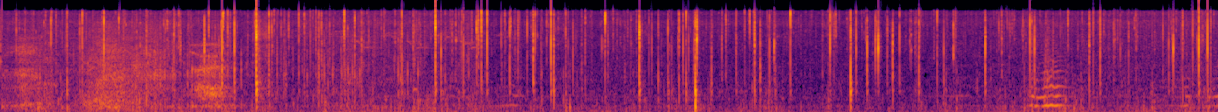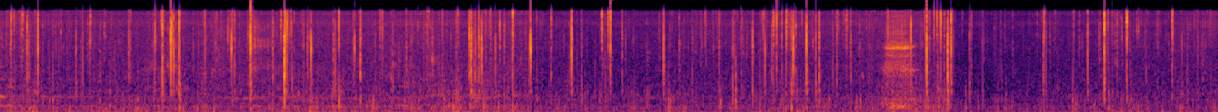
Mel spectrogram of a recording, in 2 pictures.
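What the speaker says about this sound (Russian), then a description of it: "Елка трещит." Burning spruce wood crackles and pops in an open campfire by a taiga river at evening, with irregular sharp snaps scattered over a steady low hiss throughout.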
